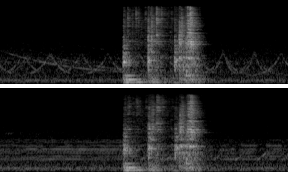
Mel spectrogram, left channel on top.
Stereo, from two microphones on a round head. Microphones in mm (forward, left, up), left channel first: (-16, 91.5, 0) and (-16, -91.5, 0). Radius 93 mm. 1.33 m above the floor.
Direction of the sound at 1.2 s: 50° left (ahead or behind).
